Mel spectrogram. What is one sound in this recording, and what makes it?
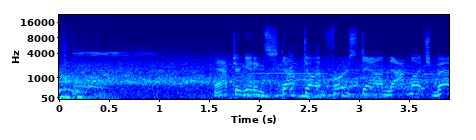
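Football players collide with thuds in a tackle.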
